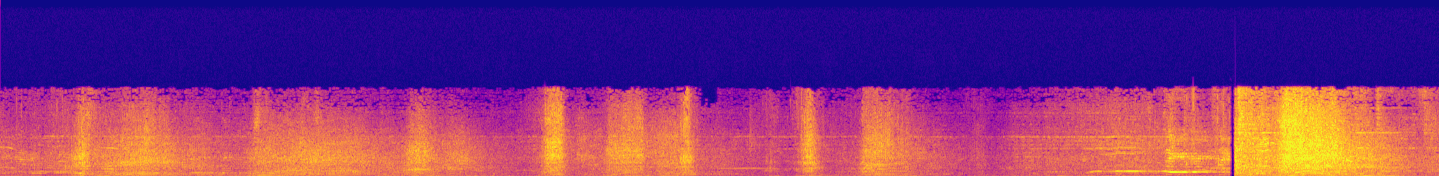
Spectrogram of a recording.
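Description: A monster truck engine roars and revs loudly.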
